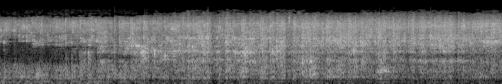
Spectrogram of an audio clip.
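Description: Dried milkfish (daing na bangus) frying in hot oil in a wok: a steady, loud sizzle.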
